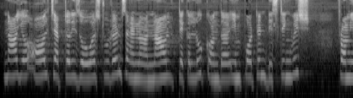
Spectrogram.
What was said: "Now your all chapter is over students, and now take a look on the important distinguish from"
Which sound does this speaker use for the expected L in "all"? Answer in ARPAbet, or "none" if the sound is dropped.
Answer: L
